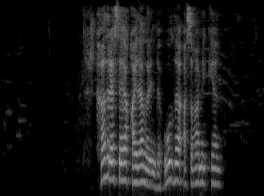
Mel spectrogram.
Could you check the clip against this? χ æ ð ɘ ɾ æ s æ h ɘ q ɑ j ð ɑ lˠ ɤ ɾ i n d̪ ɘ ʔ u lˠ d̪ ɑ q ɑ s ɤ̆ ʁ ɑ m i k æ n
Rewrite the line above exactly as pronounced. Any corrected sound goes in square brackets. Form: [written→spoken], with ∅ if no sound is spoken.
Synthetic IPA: χ æ ð ɘ ɾ æ s æ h ɘ q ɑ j ð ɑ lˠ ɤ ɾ i n d̪ ɘ ʔ u lˠ d̪ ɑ [q→ʔ] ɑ s ɤ̆ ʁ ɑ m i k æ n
